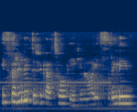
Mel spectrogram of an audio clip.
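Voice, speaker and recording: A woman's voice: a little high, animated, brisk, mellow, far from the mic, lo-fi sound. A woman from Kenya talking reflectively as an interview guest, in casual conversation, often tagging her sentences with "you know".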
